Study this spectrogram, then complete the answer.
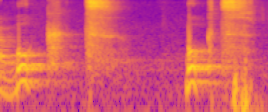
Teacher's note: Esses verbos eu vou pronunciar o ed com som de t, como se fosse um t.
